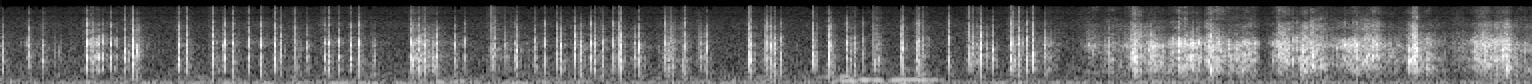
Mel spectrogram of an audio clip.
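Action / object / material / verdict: tap / faux ostrich-textured leather wallet / faux leather / none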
